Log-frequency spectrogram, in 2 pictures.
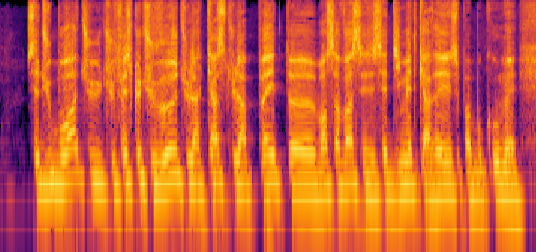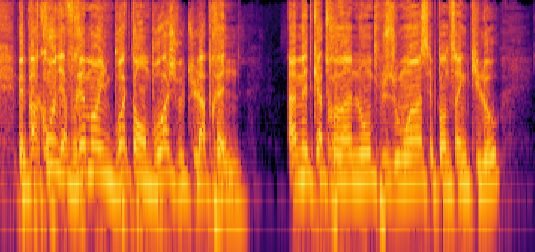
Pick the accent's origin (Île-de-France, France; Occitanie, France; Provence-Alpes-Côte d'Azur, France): Provence-Alpes-Côte d'Azur, France; Marseille; De base, moi, je viens de Marseille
